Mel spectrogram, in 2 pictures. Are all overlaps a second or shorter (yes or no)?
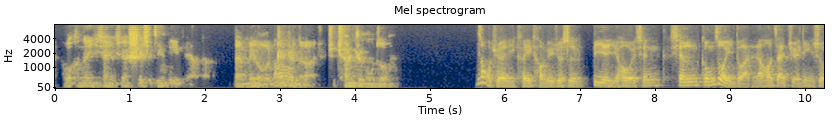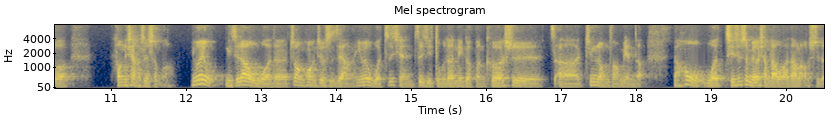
yes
